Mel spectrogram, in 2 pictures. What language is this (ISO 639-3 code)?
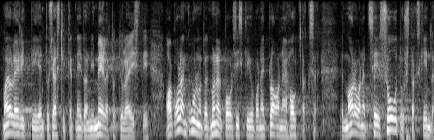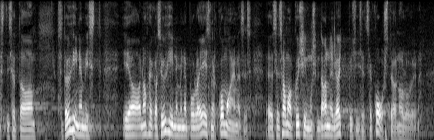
est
